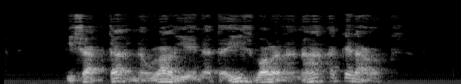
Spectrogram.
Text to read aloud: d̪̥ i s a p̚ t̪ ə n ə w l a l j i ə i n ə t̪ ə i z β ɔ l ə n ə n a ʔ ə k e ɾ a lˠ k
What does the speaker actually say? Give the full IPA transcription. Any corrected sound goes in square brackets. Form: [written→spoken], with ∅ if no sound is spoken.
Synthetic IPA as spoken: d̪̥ i s a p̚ t̪ ə n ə w l a l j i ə i n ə t̪ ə i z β ɔ l ə n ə n a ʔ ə k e ɾ a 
